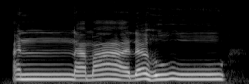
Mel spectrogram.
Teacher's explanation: الٹے پیش کو ہم 3 الف برابر کھینچ لیں گے کیونکہ یہاں پہ مد متصل بن رہی ہے، یعنی کہ الٹے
